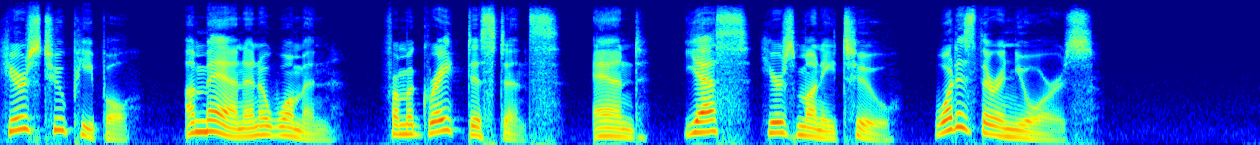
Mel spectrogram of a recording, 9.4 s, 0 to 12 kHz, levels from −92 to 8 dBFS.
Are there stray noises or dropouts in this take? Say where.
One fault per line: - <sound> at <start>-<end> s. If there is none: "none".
none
